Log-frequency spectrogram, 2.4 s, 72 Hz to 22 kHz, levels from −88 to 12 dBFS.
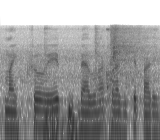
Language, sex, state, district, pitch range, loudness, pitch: Bengali, male, West Bengal, Alipurduar, 110-120 Hz, -16 LUFS, 115 Hz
